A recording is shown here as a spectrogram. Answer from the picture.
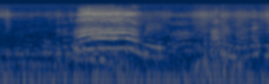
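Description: A single high, wavering, bleat-like animal call about a second in, lasting nearly a second and dropping in pitch at its end, with a fainter call near the end.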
